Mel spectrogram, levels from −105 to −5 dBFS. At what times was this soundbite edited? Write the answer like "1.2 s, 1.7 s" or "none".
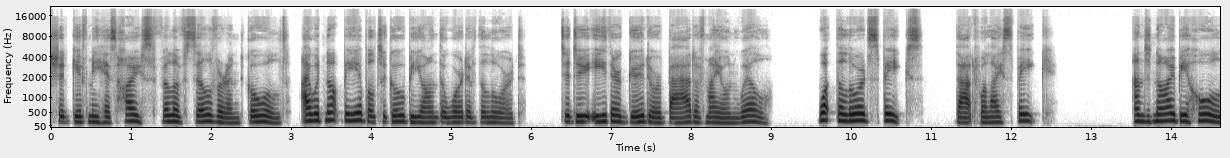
3.0 s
